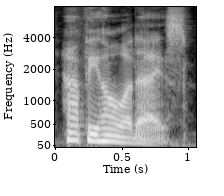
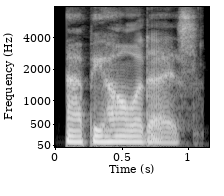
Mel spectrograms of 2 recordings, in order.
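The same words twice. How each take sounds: First: The greeting sounds warm and sincere. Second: The greeting sounds a little sarcastic.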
